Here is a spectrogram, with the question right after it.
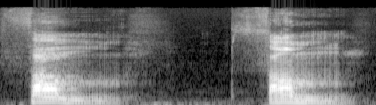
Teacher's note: But when we're talking about your thumb, that B is silent.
